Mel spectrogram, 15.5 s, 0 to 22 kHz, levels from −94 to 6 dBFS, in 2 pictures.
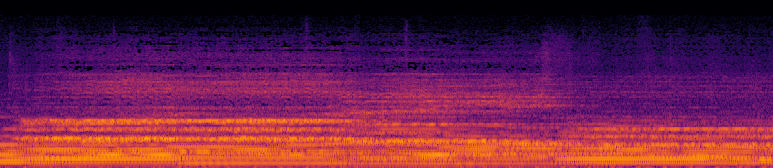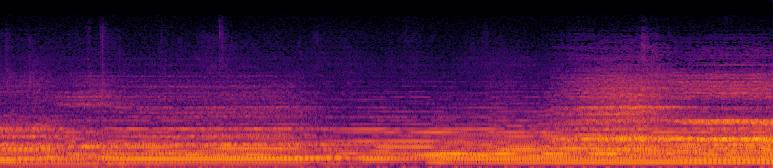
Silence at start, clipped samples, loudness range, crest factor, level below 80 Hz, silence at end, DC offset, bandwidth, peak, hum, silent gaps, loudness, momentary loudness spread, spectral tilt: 0 s; under 0.1%; 5 LU; 16 dB; -42 dBFS; 0 s; under 0.1%; 10 kHz; -4 dBFS; none; none; -22 LUFS; 7 LU; -8 dB/octave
